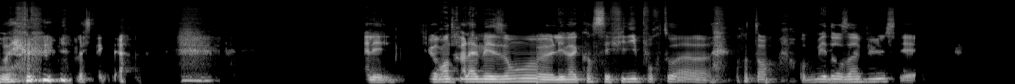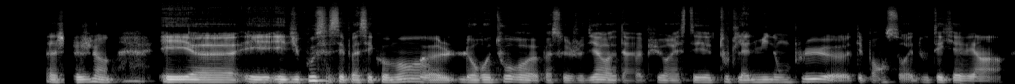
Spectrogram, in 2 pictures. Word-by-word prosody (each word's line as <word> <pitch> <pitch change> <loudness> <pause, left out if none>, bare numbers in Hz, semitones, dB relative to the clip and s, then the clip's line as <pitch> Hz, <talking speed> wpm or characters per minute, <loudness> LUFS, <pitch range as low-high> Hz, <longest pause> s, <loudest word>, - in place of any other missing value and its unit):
ouais. 115 -1 +6 0.7
C'est - - -7
clair! - - 0 2.4
Aller! 110 -2 +2 0.3
Tu 125 - -1
rentres 125 +1 +2
à - - +7
la 125 0 +7
maison, 130 +3 +4
heu, 115 -1 +4
les 115 +1 +6
vacances, 115 +3 +2
c'est 120 - +5
fini 125 +3 +1
pour 130 - -10
toi 65 - -2 0.3
heu. - - -13 0.3
On - - -4
t'en 115 -1 -8 0.2
on 115 - -8
te 105 - -10
met 120 +1 -1
dans 120 -2 +1
un 120 0 +2
bus 130 +3 -3
et - - -2 1.5
Bah, 110 - -2
je 105 - +3
te 110 - 0
jure, 115 +4 -2
hein! 110 0 -5 0.5
Et 115 0 +7
heu 110 -1 +1
et 115 -1 +2
et - - +3
du 115 0 -2
coup, 180 +11 +3
ça 175 -1 0
s'est 115 - 0
passé 105 +1 -3
comment, 120 +3 -3
heu, 105 -1 -2
le 110 +1 -4
retour? 110 +1 -3
Heu, - - -5
parce 100 -1 -10
que 100 - -8
je 95 - -14
veux 100 - -12
dire, 110 +3 -2
heu, 100 - -5
tu - - -9
as 90 - -11
pas 95 -1 -13
pu 100 +3 -10
rester 100 +2 -7
toute 110 +2 -11
la 105 -2 -3
nuit 110 +2 -5
non 110 -1 -9
plus. 125 +3 -2
Heu, - - -5
tes - - -11
parents - - -16
se 105 0 -7
seraient - - -10
doutés 105 0 -7
qu'il 105 0 -4
y - - -1
avait 95 -1 -5
un 90 - -9
115 Hz, 210 wpm, -23 LUFS, 105-120 Hz, 2.4 s, à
